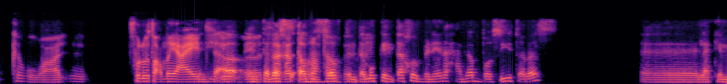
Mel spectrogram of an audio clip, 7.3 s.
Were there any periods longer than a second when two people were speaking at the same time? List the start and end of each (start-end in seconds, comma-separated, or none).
2.0-3.6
